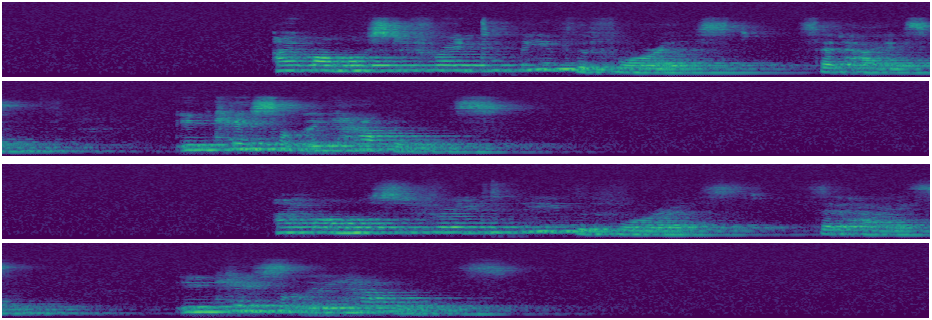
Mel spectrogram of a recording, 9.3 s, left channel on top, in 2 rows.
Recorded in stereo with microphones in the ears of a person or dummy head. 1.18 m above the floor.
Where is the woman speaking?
50° left (ahead or behind), 3.5 m.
